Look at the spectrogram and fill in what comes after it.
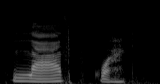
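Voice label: "laad pkwany", Tlacochahuaya Zapotec; space Between Fingers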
